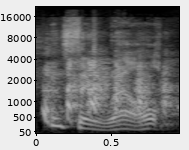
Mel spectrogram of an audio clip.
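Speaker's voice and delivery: words through laughter; laughing. Real, not acted. Co-host laughing while defending herself. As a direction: still giggling.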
